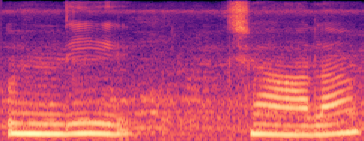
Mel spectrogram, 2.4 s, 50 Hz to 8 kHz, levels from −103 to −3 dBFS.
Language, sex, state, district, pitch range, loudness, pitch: Telugu, female, Andhra Pradesh, Sri Satya Sai, 200-215 Hz, -11 LUFS, 210 Hz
